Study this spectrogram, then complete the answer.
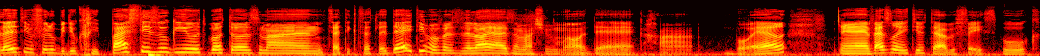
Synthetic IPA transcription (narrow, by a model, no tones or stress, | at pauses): lojdatimafilubidjukχipastizuɡijutbe̞o̞to̞zmanit͡sa̰t̪ikt͡satledejtimavalzelo̞ajaezema̰ʃumʔḛʔo̞̰dḛkaχa̰ | bo̞̰ʔe̞ʁ | eveazʁaitijotabefḛjsbuk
